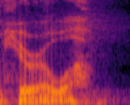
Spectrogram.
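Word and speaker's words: Hiriwa: We call him Heroa. Like how you spell it? H I R I W A.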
